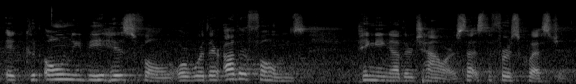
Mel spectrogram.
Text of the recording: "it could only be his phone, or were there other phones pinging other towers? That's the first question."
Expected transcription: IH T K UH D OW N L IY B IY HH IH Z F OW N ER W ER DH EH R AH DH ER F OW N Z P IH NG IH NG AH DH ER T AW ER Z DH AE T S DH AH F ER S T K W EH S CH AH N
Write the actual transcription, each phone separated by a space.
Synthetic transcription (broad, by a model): IH T K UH D OW N L IY B IY IH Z F OW N ER W ER DH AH R AH DH ER F OW N Z P IH NG IH NG AH DH ER T AW ER Z DH AE T S DH AH F ER S K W EH S CH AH N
